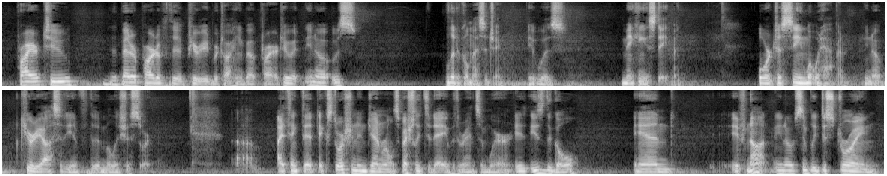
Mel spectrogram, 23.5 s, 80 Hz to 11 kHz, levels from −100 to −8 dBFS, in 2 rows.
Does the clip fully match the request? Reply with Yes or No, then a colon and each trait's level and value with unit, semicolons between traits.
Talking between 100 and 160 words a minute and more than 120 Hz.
No: average, 155 wpm; low, 110 Hz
